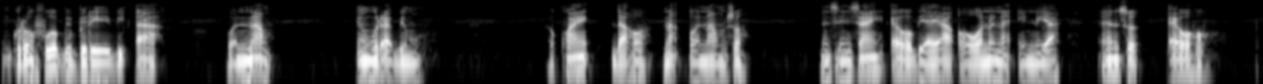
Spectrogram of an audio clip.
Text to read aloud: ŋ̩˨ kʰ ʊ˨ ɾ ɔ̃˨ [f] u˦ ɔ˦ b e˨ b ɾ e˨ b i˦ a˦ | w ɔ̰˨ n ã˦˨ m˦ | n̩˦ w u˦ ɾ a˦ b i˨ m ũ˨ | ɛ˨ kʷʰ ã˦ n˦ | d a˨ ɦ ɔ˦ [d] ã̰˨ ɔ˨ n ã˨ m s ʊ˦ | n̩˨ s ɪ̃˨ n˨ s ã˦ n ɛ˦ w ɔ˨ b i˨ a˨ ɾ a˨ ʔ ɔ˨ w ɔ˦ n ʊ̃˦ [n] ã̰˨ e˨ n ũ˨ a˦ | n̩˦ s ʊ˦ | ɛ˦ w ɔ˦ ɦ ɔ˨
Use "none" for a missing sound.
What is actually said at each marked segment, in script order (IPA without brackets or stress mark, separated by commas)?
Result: f, n, n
